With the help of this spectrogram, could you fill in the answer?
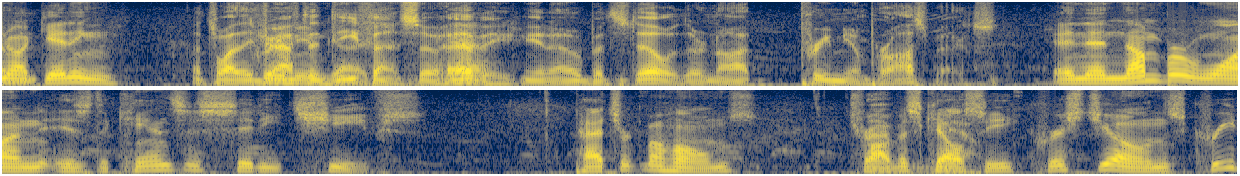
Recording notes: The Drive live from OTAs day 9 HR 1. Live from the Last day of Steelers OTAs.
